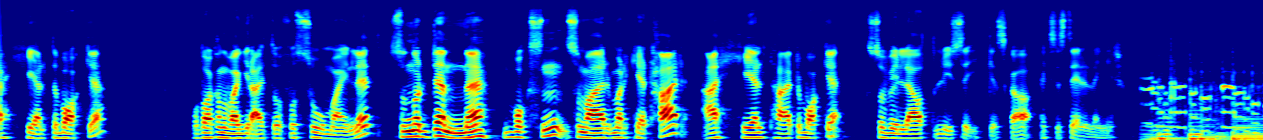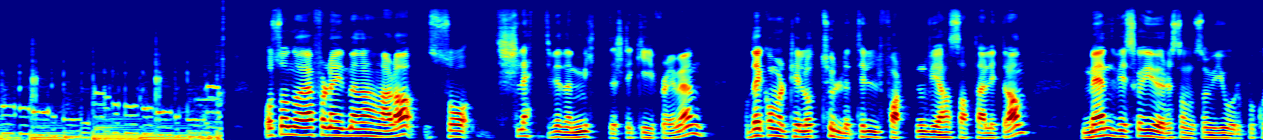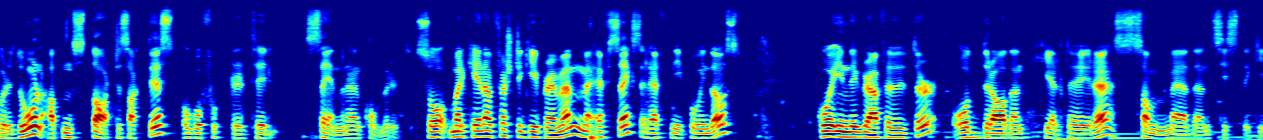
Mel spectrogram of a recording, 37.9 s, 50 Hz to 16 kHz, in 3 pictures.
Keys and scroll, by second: 31.1 F6.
